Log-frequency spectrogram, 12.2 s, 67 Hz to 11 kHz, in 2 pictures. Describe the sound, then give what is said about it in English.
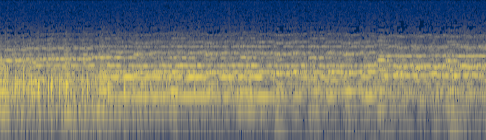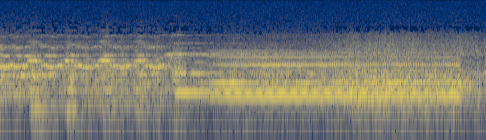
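A steam train rolls along the rails with a steady, loud rumble, while sustained whistle-like tones ring out over the top for several seconds, with no voices. “About 40 minutes after the train left Monument City”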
